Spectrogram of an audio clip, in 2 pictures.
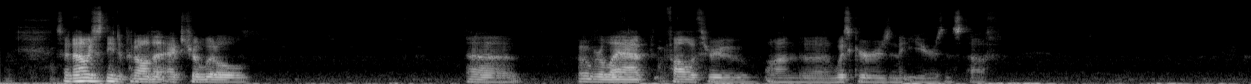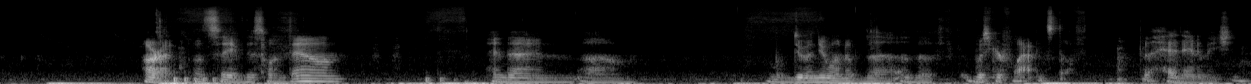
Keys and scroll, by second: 14.0 Return.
